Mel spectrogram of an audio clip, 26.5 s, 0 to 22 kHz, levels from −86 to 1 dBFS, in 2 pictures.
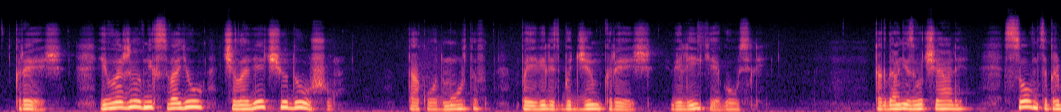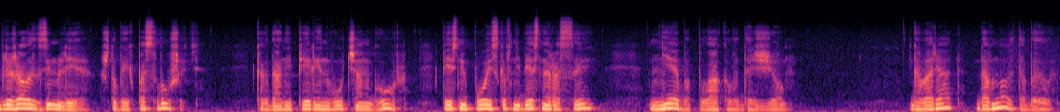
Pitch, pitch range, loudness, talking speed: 135 Hz, 120-150 Hz, -16 LUFS, 95 wpm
